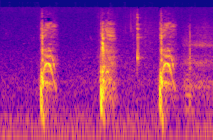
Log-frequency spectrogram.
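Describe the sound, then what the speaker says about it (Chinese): Three distinct coughs spaced about a second apart, close and clear, followed by a faint throat-clearing sound, in a quiet room. "怎么咳嗽了？"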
